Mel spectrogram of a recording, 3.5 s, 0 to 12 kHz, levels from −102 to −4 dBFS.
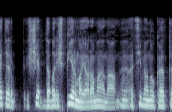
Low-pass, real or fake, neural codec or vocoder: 7.2 kHz; fake; codec, 16 kHz, 4 kbps, FunCodec, trained on LibriTTS, 50 frames a second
